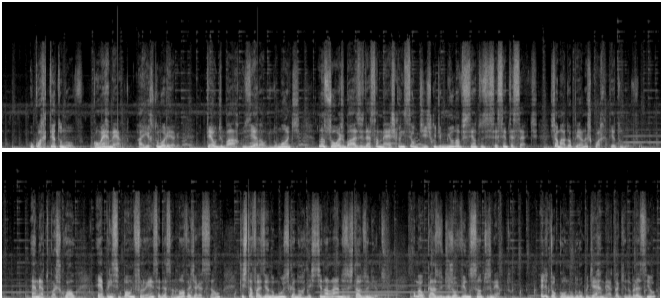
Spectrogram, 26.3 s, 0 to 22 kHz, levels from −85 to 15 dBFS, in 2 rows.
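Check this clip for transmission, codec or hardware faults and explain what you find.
Two sharp clicks stand out, at 2.31 s and 5.11 s, and each is most likely from dropped samples. At each point a fraction of a millisecond of the stream seems to be missing, so the waveform steps abruptly from one value to a later one instead of continuing smoothly. Far too little is lost to remove any audible sound; what remains is a brief tick. On a spectrogram each shows as a thin vertical line spanning the frequency range, and the waveform shows a discontinuity.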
